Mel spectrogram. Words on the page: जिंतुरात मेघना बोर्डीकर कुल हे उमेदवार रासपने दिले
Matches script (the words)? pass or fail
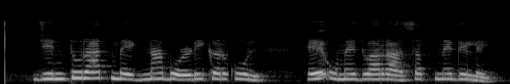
pass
